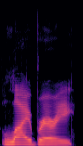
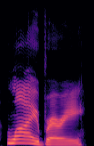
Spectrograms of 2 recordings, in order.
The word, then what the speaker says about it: library: In English, we say library, stretching out the I sound and saying it more clearly than the brary part. Library, library.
